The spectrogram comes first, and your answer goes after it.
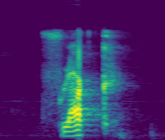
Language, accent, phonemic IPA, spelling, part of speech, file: German, Austria, /flak/, Flak, noun, De-at-Flak.ogg
- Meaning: abbreviation of Flugabwehrkanone or Fliegerabwehrkanone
